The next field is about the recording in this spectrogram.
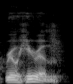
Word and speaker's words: Rohirrim: You just answered one of my questions, how to pronounce the word Rohirrim. Give me one more time. Come on. – Rohirrim. – There we go.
